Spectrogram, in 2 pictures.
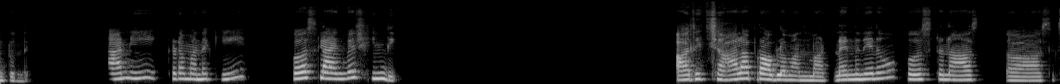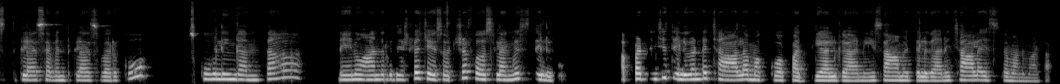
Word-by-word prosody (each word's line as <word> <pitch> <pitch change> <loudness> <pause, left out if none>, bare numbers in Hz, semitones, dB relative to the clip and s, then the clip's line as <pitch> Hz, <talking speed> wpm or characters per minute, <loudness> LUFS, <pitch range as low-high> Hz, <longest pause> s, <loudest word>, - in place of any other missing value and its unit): ఉంటుంది. 175 -4 -7 0.8
కానీ 275 +3 +1 0.2
ఇక్కడ 260 -3 -6
మనకి 240 0 -1 0.6
ఫస్ట్ 295 +3 +3
లాంగ్వేజ్ 275 +4 +2
హిందీ. 270 0 +2 2.9
అది 225 +3 +1 0.2
చాలా 230 +4 +3
ప్రాబ్లమ్ 225 -4 +4
అనమాట. 190 -2 -1
నన్ను 225 +2 +2
నేను 255 +2 +1 0.3
ఫర్స్ట్ 235 0 0
నాస్ 210 +1 -1 0.4
ఆహ్, 180 0 -2
సిక్స్‌థ 230 +3 -16
క్లాస్ 205 -1 +3
సెవెంత్ 195 -1 -3
క్లాస్ 190 -1 -2
వరకు 185 +10 -5 0.6
స్కూలింగ్ 240 -1 +3
అంతా 210 +4 -1 0.7
నేను 220 +2 +3
ఆంధ్రప్రదేశ్‌లొ 225 +3 +1
చేసొఛా 225 +2 +2
ఫర్స్ట్ 230 -1 +2
లాంగ్వేజ్ 250 +5 +1
తెలుగు. 195 -4 -1 0.6
అప్పటినుంచి 255 +2 +2
తెలుగు 230 -1 +6
అంటే 275 +3 +2
చాలా 210 +1 +3
మక్కువ. 200 -1 -3
పద్యాలు 185 0 +1
కాని 175 0 -2
సామెతలు 185 -2 +1
గాని 175 +1 -2
చాలా 200 0 +2
ఇష్టం 185 -2 -6
అనమాట. 155 -1 -12
220 Hz, 115 wpm, -22 LUFS, 190-245 Hz, 2.9 s, తెలుగు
